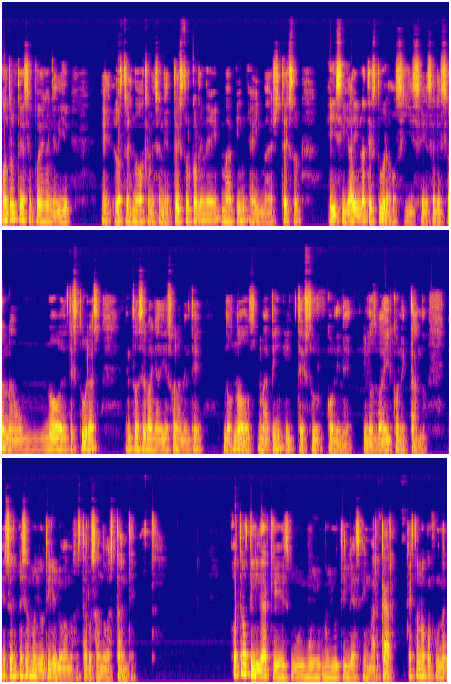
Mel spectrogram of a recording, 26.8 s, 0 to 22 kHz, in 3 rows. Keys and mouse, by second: 25.4 middle click.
